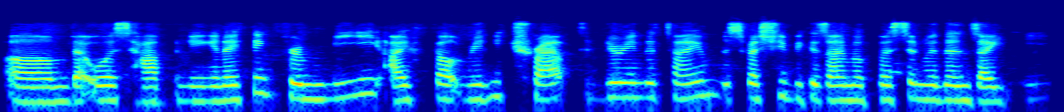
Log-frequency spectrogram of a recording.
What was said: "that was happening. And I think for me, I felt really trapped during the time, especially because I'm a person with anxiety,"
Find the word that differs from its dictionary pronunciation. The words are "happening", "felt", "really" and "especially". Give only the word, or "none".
none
